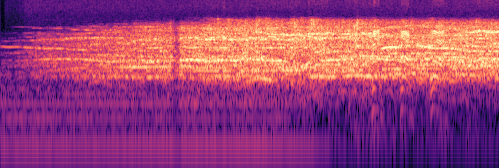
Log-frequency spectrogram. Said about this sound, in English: Who says he didn't like to hear the cheer of the fans? He certainly does.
